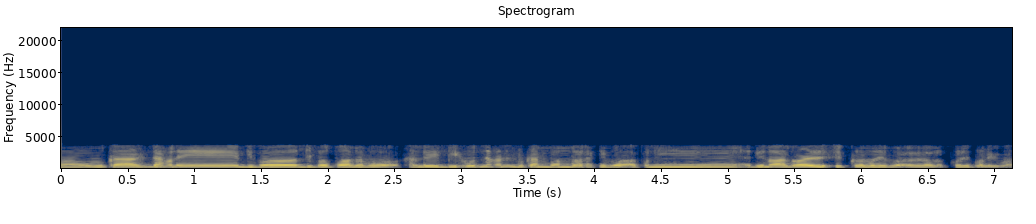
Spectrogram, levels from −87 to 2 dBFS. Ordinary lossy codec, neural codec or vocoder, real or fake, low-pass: none; codec, 44.1 kHz, 3.4 kbps, Pupu-Codec; fake; 3.6 kHz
